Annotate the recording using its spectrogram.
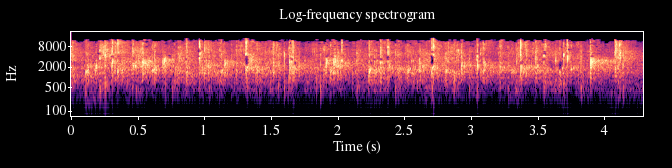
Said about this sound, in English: A round of applause, ladies and gentlemen.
